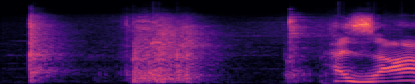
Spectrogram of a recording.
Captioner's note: banging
